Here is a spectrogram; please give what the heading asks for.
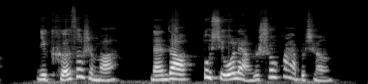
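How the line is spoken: Flustered, exasperated. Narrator (Chinese): 香莲 有一点生又气急败坏的感觉，就说

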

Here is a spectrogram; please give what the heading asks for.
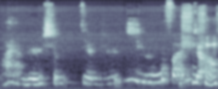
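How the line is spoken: Hearty laughter. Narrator (Chinese): 哈哈哈哈笑

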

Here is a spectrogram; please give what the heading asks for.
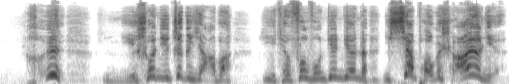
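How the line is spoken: Loud frightened scolding. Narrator (Chinese): 赵村长吓坏了，大声的呵斥

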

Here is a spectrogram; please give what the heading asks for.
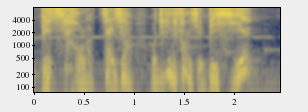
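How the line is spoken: Through gritted teeth. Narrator (Chinese): 宝四咬牙切齿

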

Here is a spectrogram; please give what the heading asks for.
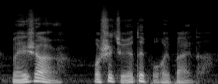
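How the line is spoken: Calm, indifferent. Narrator (Chinese): 李迅不为所动，只是淡淡的说了句

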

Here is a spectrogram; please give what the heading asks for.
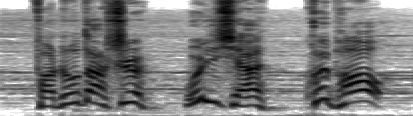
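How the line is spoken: Shouting. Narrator (Chinese): 霍真喊道

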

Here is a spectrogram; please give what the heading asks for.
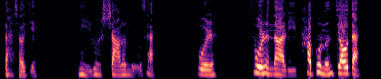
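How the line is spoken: Trembling, shaking voice. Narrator (Chinese): 冯四全身簌簌发抖，却颤声道

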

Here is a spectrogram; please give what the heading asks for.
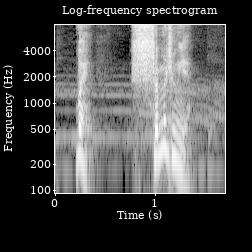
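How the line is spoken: Sudden shout. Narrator (Chinese): 宋优立刻喊了起来

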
